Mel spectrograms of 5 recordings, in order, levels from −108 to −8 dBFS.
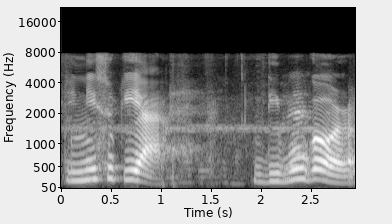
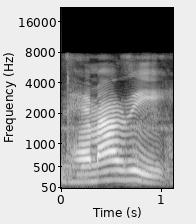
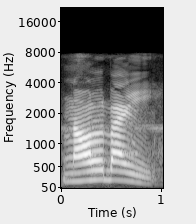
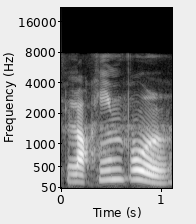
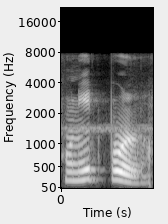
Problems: background conversations at intervals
